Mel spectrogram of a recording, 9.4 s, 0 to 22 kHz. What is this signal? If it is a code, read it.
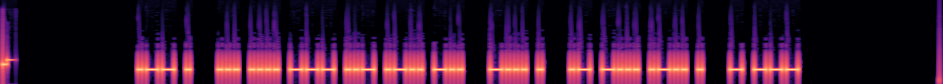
Morse code, heard as a keyed tone, about 30 wpm, 700 Hz. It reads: WE SHOULD BE ABLE TO
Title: Sets of 5 Words Encore2 30wpm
